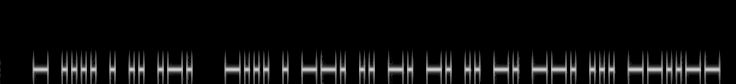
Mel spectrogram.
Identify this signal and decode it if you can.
Morse code, heard as a keyed tone, about 25 wpm, 700 Hz. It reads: THEIR BEGINNINGS,
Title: A Sound Of Thunder 25wpm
